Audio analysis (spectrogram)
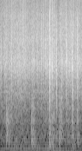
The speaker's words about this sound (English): Wow. That hail sounds like fucking snowballs. This is cool.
